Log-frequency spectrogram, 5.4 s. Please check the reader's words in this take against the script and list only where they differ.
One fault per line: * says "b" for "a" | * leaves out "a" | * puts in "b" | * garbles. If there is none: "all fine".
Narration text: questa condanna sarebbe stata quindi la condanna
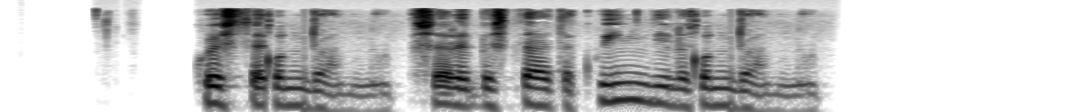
all fine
